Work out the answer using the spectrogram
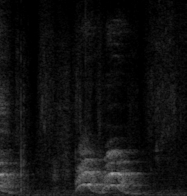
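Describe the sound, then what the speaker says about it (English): A pet dog gives a single short, moderately close bark in an otherwise quiet room, followed by faint whimpering tones. "And my dog wants to get down on this."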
